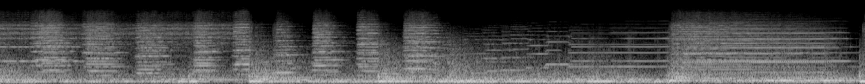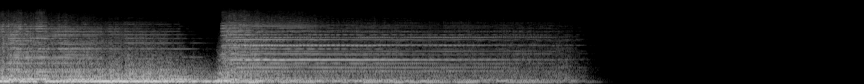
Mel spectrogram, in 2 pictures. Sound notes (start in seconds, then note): 3.3 static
